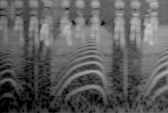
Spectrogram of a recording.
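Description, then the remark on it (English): Rhinoceros auklets, medium-sized dark gray seabirds related to puffins, call in the middle of a July night in the Strait of Juan de Fuca off the Pacific coast: overlapping low, groaning moans that rise and fall, with sharper higher squeaks mixed in, fairly loud, continuing steadily without pause. “Rhinoceros auklets are relatives of puffins, medium-sized, dark gray duck-like birds that spend their days at sea and then return at night with fish for their single chick hiding deep in a burrow.”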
